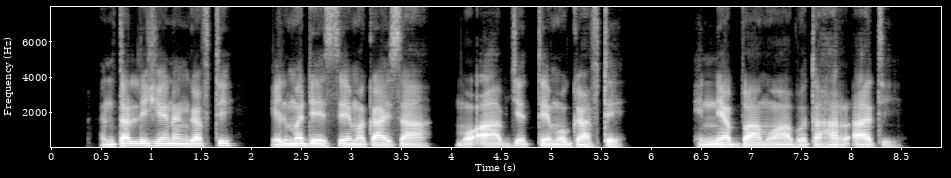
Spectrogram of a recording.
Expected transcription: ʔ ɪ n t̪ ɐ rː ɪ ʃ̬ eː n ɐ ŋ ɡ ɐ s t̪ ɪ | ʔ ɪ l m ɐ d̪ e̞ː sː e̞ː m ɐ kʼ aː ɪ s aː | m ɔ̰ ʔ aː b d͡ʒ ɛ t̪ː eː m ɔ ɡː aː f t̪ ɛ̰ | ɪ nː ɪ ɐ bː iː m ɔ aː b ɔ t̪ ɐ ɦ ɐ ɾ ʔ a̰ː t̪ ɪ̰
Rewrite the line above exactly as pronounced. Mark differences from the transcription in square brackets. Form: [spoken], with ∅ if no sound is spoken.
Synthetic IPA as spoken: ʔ ɪ n t̪ ɐ [lː] ɪ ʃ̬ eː n ɐ ŋ ɡ ɐ [f] t̪ ɪ | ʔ ɪ l m ɐ d̪ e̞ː sː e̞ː m ɐ kʼ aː ɪ s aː | m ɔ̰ ʔ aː b d͡ʒ ɛ t̪ː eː m ɔ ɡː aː f t̪ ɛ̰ | ɪ nː ɪ ɐ bː [aː] m ɔ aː b ɔ t̪ ɐ ɦ ɐ ɾ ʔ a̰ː t̪ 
